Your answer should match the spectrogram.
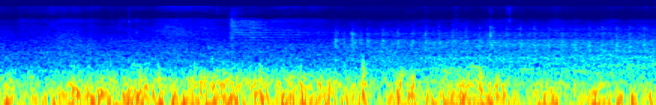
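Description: Wind buffeting the camera microphone: a loud, gusty low rumble.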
